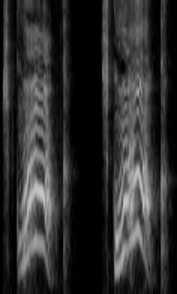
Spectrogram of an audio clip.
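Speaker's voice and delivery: high squawking parrot call. Shown as a demonstration. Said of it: "A parrot goes like this".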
